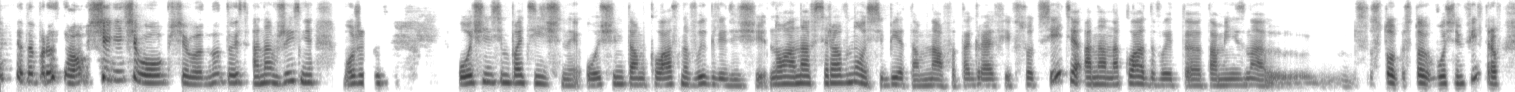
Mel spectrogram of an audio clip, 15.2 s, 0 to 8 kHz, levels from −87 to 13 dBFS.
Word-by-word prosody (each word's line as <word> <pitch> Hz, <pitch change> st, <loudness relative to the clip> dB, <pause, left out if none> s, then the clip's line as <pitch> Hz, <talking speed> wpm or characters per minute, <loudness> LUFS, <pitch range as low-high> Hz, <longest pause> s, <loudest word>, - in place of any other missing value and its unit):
это 235 Hz, -, +3 dB
просто 480 Hz, -, +3 dB
вообще 355 Hz, -3 st, +5 dB
ничего 230 Hz, -7 st, +4 dB
общего. 200 Hz, -4 st, -1 dB
Ну, 220 Hz, +6 st, -6 dB
то 210 Hz, -, 0 dB
есть 215 Hz, +1 st, -1 dB
она 215 Hz, +3 st, +1 dB
в -, -, -1 dB
жизни 230 Hz, -1 st, -1 dB, 0.3 s
может 200 Hz, +3 st, 0 dB
быть 200 Hz, 0 st, -5 dB, 0.7 s
очень 205 Hz, +5 st, +3 dB
симпатичной, 210 Hz, -7 st, -2 dB
очень 170 Hz, +3 st, -2 dB
там 165 Hz, -1 st, 0 dB
классно 175 Hz, +2 st, 0 dB
выглядящей, 160 Hz, -5 st, -3 dB
но 175 Hz, +3 st, +1 dB
она 195 Hz, +2 st, +4 dB
все 200 Hz, +1 st, -2 dB
равно 205 Hz, 0 st, +1 dB
себе 170 Hz, 0 st, -2 dB
там 145 Hz, -1 st, -7 dB
на 150 Hz, -1 st, +1 dB
фотографии 155 Hz, +2 st, -5 dB
в -, -, -19 dB
соцсети, 270 Hz, -, +1 dB
она 175 Hz, 0 st, +3 dB
накладывает, 170 Hz, -3 st, 0 dB
э, 150 Hz, 0 st, -3 dB
там, 150 Hz, 0 st, -2 dB
я 155 Hz, -, -4 dB
не 155 Hz, -, -5 dB
знаю, 160 Hz, +1 st, -3 dB
э, -, -, -16 dB
с -, -, -10 dB
с -, -, -7 dB
сто -, -, +4 dB
сто 200 Hz, -4 st, +2 dB
8 195 Hz, 0 st, 0 dB
фильтров, 190 Hz, -, 0 dB
185 Hz, 170 wpm, -24 LUFS, 160-210 Hz, 0.7 s, вообще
